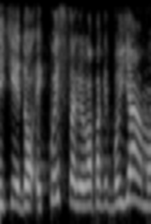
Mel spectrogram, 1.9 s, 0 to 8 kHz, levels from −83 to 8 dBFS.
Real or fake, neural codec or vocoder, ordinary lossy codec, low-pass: real; none; Opus, 24 kbps; 7.2 kHz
